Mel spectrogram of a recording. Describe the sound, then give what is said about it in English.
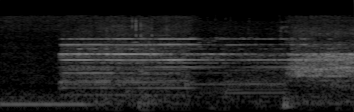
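A phone rings with an electronic alert: a steady, bright, multi-toned chime that holds for over a second, with no one speaking over it. “That'll be my phone.”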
